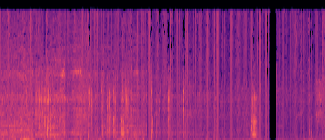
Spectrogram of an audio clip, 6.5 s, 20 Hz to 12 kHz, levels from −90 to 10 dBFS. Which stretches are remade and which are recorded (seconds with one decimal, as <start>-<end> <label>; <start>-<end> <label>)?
0.0-6.5 recorded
